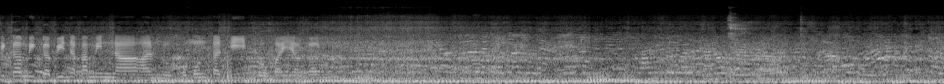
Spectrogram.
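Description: A large crowd murmurs and chatters in the background.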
